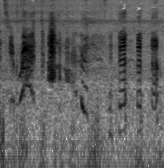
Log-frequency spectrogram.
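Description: A woman's excited, high-pitched yelps and squeals, short and choppy, over low street noise.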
